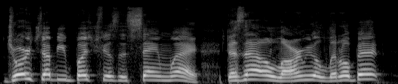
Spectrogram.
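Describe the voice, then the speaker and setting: A man co-hosting a sports talk podcast who argues heatedly and swears constantly, ranting at his brother with forceful conviction. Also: high voice, moderate pace, no echo, clean studio sound. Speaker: podcast co-host.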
